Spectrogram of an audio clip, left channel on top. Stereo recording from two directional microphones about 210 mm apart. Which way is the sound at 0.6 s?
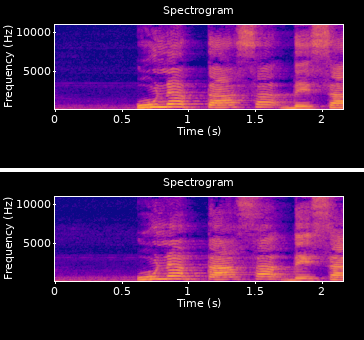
20° left (ahead or behind).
